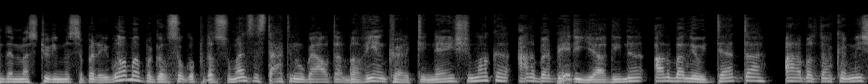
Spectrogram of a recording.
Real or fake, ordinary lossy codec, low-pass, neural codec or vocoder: fake; MP3, 48 kbps; 10.8 kHz; codec, 16 kHz in and 24 kHz out, 0.4 kbps, LongCat-Audio-Codec, two codebook decoder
